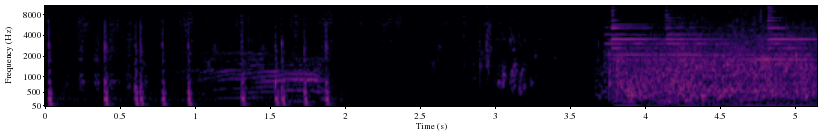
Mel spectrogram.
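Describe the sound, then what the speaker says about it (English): Cattle in Age of Empires moo in a rapid series of short lowing calls, then quiet, followed by a steady watery rush of ambient game sound. "Another cow on the way in."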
